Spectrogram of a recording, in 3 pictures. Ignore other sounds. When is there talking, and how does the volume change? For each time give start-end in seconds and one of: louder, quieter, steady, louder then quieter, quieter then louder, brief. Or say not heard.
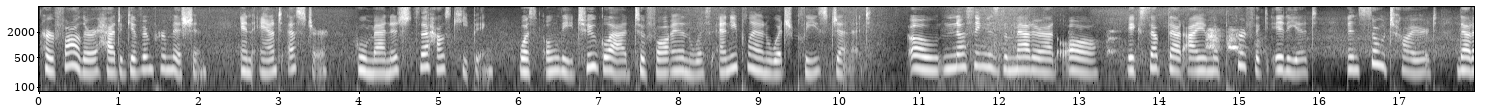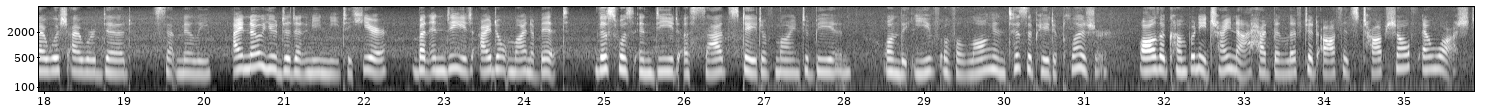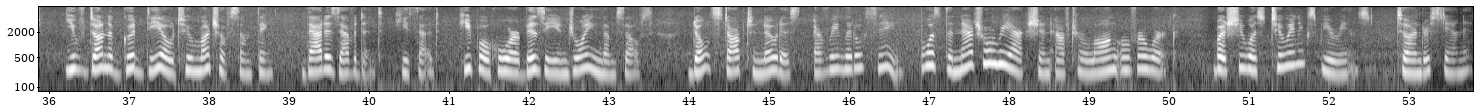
0.0-53.7 steady.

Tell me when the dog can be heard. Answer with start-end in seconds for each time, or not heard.
12.8-15.4.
